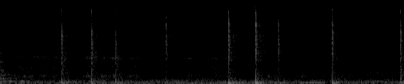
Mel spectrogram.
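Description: Chalk writing on a blackboard: a string of faint, short taps and scratches, irregularly spaced, as a short note is chalked up.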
